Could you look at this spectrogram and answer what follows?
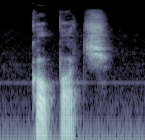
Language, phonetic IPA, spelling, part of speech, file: Polish, [ˈkɔpat͡ɕ], kopać, verb, Pl-kopać.ogg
